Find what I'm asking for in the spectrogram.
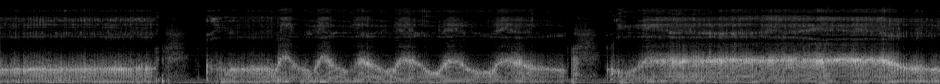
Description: Different levels of snoring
